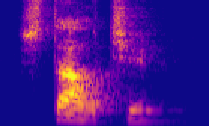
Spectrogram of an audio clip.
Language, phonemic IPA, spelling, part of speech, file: Dutch, /ˈstalcə/, staaltje, noun, Nl-staaltje.ogg
- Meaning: diminutive of staal (“example”)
